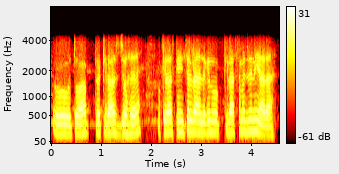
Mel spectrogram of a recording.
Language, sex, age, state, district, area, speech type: Urdu, male, 18-30, Bihar, Purnia, rural, conversation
